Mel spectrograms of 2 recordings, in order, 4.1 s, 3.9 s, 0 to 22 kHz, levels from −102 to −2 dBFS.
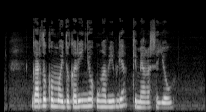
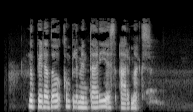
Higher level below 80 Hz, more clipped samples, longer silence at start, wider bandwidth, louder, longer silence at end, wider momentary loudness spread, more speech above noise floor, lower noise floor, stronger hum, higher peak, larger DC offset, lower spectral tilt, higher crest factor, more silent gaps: second, -80 dBFS vs -70 dBFS; neither; about the same, 0.65 s vs 0.55 s; second, 7 kHz vs 11 kHz; about the same, -24 LUFS vs -26 LUFS; about the same, 0.7 s vs 0.8 s; second, 8 LU vs 11 LU; about the same, 43 dB vs 40 dB; about the same, -66 dBFS vs -65 dBFS; neither; first, -6 dBFS vs -10 dBFS; neither; first, -7.5 dB/octave vs -5 dB/octave; about the same, 18 dB vs 18 dB; neither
